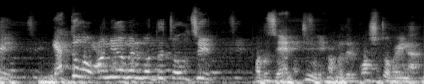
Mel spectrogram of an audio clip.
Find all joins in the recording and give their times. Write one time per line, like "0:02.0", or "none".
0:02.4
